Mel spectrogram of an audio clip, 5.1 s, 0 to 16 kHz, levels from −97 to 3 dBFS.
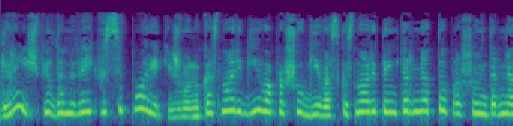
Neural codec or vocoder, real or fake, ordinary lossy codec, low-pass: none; real; MP3, 48 kbps; 14.4 kHz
